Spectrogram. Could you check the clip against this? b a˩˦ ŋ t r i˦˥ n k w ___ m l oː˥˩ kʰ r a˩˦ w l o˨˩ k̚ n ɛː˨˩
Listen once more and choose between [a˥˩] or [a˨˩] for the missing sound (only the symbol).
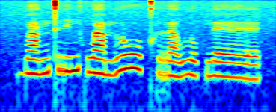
a˨˩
